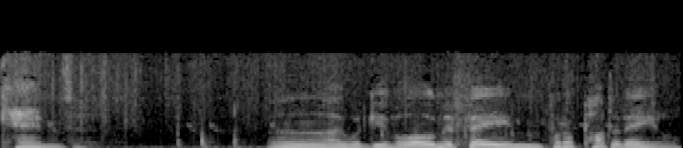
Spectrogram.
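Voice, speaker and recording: An actor playing a dazed Eastern wanderer who declaims grandly in archaic phrases, in 1950s radio drama style. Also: male voice, mid-range voice, takes it slowly, dark tone, natural voice. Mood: dazed, weary. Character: dazed, florid Eastern wanderer quoting Shakespeare, theatrical and grand. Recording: muffled, hissy vintage radio recording.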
